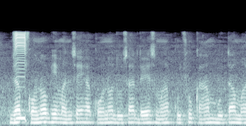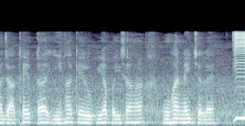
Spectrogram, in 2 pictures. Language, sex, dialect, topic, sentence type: Chhattisgarhi, male, Central, banking, statement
